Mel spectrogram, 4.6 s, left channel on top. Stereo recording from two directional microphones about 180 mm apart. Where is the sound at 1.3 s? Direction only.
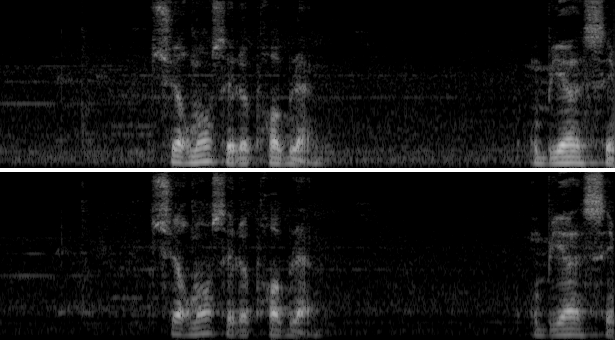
10° left (ahead or behind).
